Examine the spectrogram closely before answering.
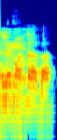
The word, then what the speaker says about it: Lemonada: Even though Spotify dropped her, I guess it's Lemonada Media Yeah. You say Lemonada. Yeah. That's the way you pronounce it.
